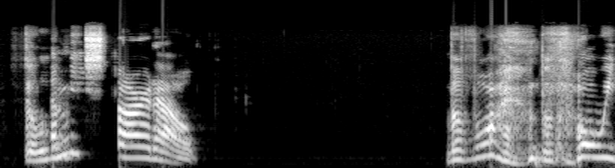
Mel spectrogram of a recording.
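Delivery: giggling, nonstop laughing through the words. Opening a video, the speaker can't stop laughing while talking. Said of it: "I can't stop laughing".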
